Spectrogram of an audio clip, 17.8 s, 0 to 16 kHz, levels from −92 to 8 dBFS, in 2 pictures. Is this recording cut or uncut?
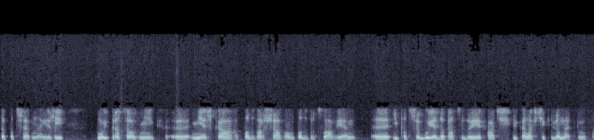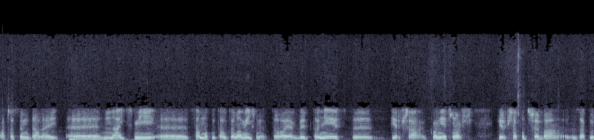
uncut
